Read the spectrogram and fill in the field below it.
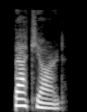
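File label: "backyard", American English, female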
